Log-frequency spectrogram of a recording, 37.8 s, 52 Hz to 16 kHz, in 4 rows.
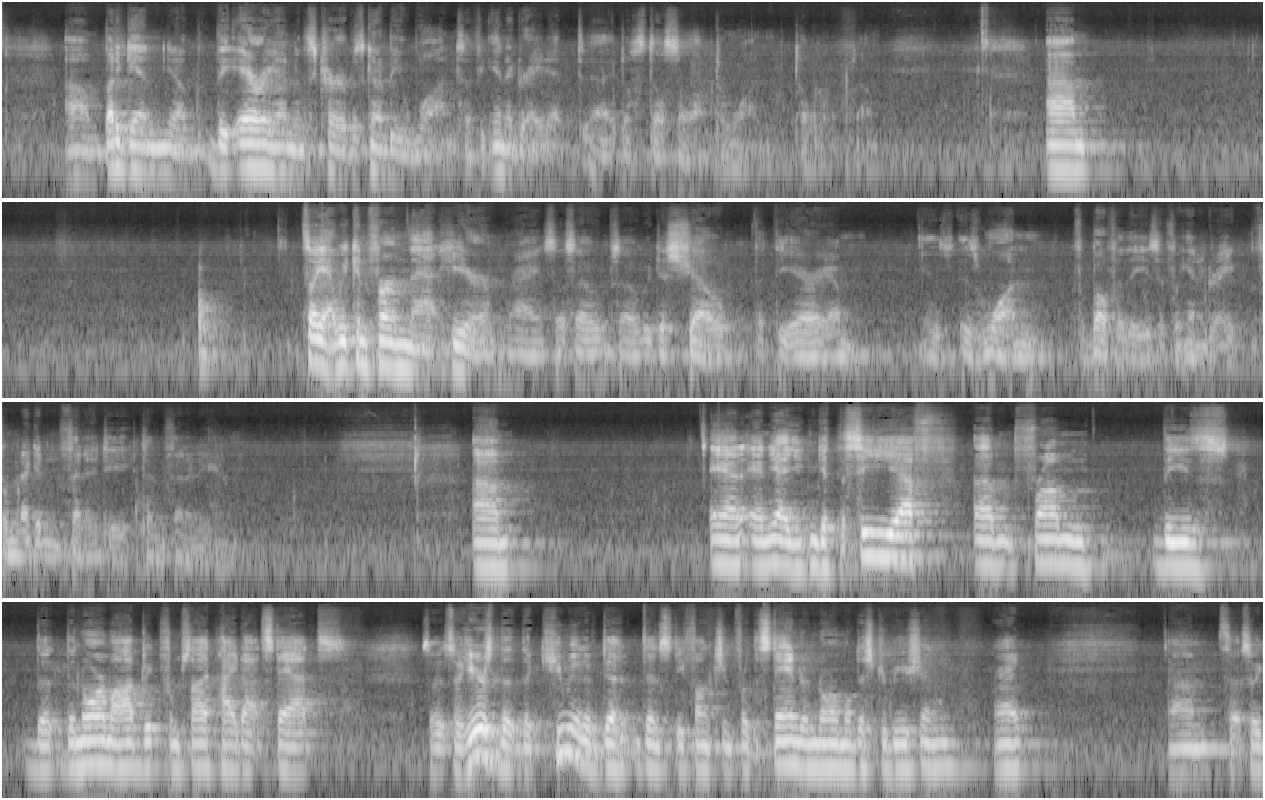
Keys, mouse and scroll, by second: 7.1-7.5 scroll down 2, 20.5-20.8 scroll up 2, 21.5 scroll down 2, 30.2 scroll down 2, 31.5-31.9 scroll down 2.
